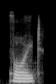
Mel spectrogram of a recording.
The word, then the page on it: void: Indian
